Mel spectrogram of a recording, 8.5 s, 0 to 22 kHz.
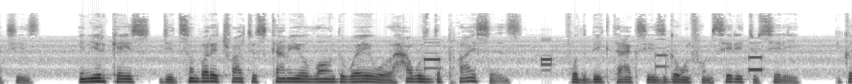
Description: DTMF, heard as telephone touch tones, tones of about 150 ms, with speech in English. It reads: 4 * 9 2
